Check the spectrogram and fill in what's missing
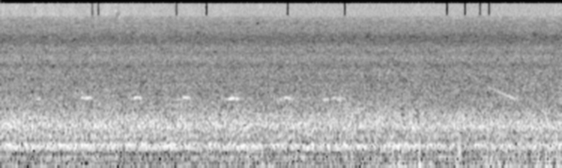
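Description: A swarm of honeybees buzzes in the open air, a dense, steady drone of many wings at moderate distance with faint individual bees passing, no voices.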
